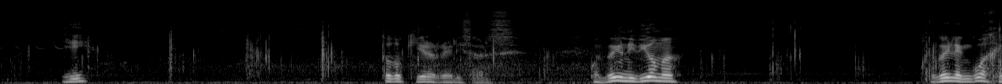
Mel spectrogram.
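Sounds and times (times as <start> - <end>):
faint outdoor background noise: 0.0 - 10.0
footsteps on gravel: 0.0 - 10.0.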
